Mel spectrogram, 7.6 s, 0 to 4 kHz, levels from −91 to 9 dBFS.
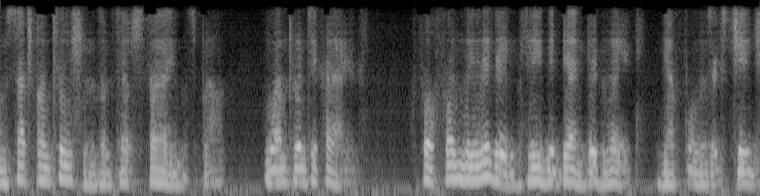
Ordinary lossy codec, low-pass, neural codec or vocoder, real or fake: MP3, 32 kbps; 3.6 kHz; codec, 16 kHz, 0.5 kbps, FreqCodec, smaller model; fake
